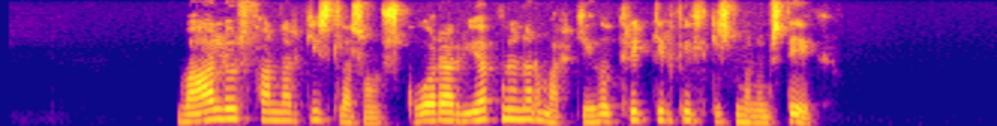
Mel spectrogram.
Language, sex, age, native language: Icelandic, female, 40-49, Icelandic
